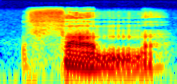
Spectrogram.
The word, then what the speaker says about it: femmes: s at the end, and as we said, you don't pronounce it, so you get des femmes.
